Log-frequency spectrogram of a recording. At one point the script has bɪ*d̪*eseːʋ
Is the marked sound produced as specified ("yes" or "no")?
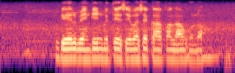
no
